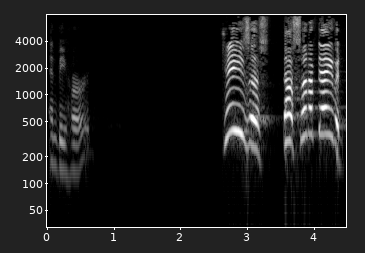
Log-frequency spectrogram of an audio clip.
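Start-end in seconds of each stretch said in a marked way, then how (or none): 2.6-4.5 very high, loud desperate call; a beggar's frantic high cry. Acted. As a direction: strain to be heard over the crowd. Beggar keeps crying out.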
